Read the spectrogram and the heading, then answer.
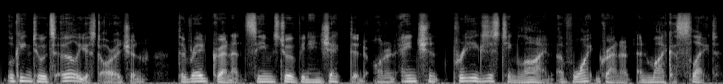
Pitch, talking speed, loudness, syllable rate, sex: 115 Hz, 200 wpm, -21 LUFS, 6.2 syllables/s, male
